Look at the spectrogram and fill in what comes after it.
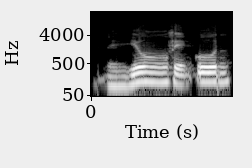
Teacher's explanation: tajwid niku ee membacanya kalau ikhfa bacaan ikhfa itu berdengung ee yang semula nun saja nun sukun menjadi ng atau eng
